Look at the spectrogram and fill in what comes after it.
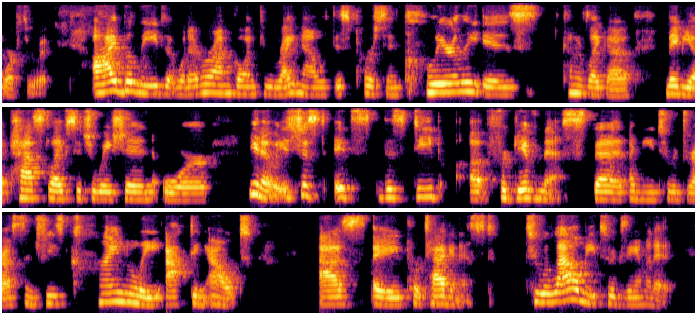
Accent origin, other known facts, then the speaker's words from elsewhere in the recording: Cincinnati, Ohio, United States; in Cincinnati, Ohio, we had the big red machine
